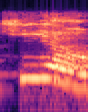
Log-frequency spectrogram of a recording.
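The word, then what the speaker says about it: Keogh: It's actually KEO plan.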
